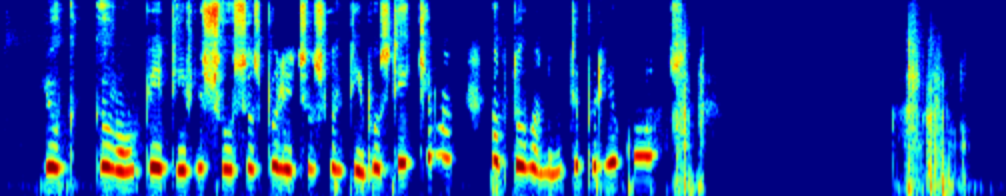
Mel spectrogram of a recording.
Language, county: Lithuanian, Marijampolė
